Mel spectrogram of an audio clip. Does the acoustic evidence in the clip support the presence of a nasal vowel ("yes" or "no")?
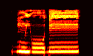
yes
